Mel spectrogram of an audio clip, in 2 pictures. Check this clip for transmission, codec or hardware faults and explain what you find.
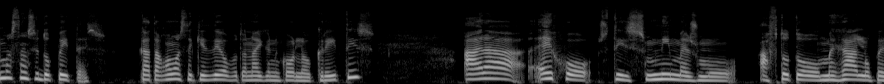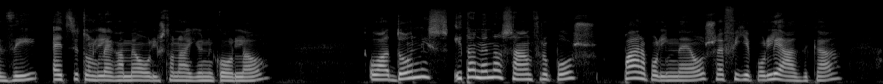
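Two brief clicks turn up in the speech, one at 14.12 s and another at 15.88 s. Each sounds like dropped samples: a single sharp tick that shows as a thin vertical line in the spectrum. The likely cause is a tiny fraction of a millisecond going missing, so the waveform jumps straight to a later value. The gap is far too short to remove any audible sound, so you just hear the snap.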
